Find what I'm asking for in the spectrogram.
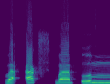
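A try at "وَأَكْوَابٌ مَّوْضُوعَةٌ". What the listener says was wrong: Wanya panjang. Wa akwabum mawdu'ah.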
